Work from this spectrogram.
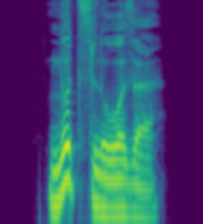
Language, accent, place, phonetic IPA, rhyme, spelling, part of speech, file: German, Germany, Berlin, [ˈnʊt͡sˌloːzə], -ʊt͡sloːzə, nutzlose, adjective, De-nutzlose.ogg
- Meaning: inflection of nutzlos: 1. strong/mixed nominative/accusative feminine singular 2. strong nominative/accusative plural 3. weak nominative all-gender singular 4. weak accusative feminine/neuter singular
